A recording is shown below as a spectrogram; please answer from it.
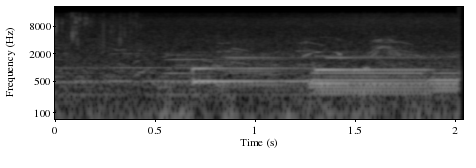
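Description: Electronic keyboard music: sustained chords that change twice.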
